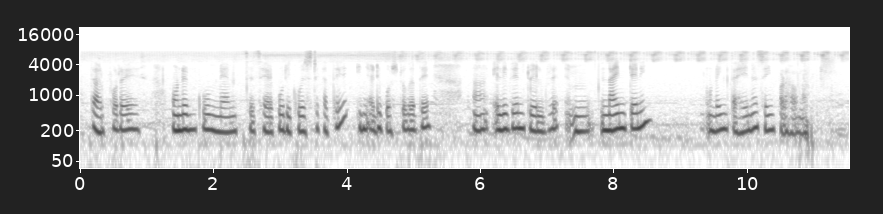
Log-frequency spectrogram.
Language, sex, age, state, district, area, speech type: Santali, female, 18-30, West Bengal, Uttar Dinajpur, rural, spontaneous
